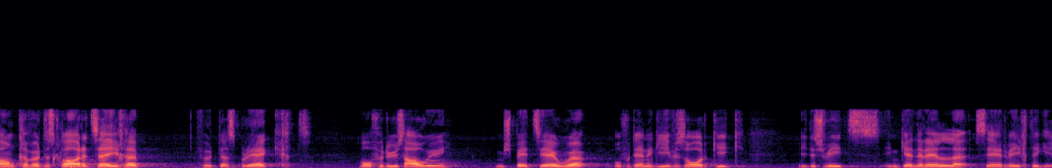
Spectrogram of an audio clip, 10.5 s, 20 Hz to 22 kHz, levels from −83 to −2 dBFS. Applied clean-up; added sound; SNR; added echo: none; none; none; none.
